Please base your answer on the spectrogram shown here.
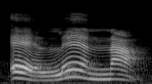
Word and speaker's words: Helena: E quando eu pronuncio, quando eu falo a palavra Helena, saem os 6 sons? Helena. Não, também nós temos um H.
